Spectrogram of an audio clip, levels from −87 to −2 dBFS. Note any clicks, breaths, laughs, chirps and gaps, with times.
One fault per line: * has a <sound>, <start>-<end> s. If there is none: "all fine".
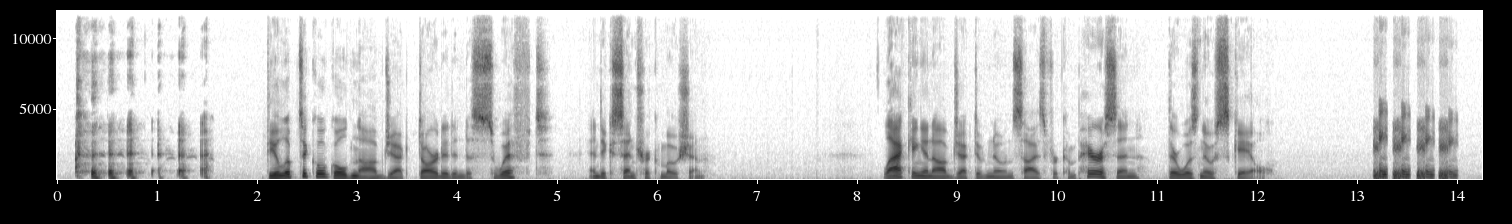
* has a laugh, 0.2-1.6 s
* has a laugh, 13.2-14.0 s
